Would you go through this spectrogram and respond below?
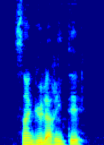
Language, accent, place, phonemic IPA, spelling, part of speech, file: French, France, Lyon, /sɛ̃.ɡy.la.ʁi.te/, singularité, noun, LL-Q150 (fra)-singularité.wav
- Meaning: 1. singularity; peculiarity, oddity 2. individuality; uniqueness 3. eccentricity 4. singularity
